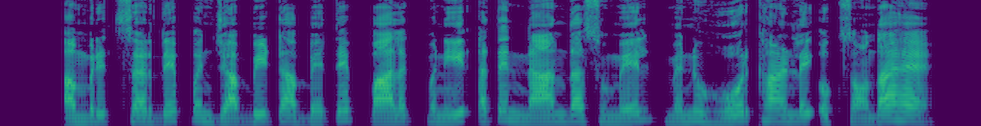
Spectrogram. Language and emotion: Punjabi, happy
